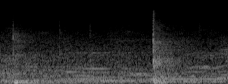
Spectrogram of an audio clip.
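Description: A soccer ball being kicked back and forth by foot, two sharp thumps about a second and a half apart.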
